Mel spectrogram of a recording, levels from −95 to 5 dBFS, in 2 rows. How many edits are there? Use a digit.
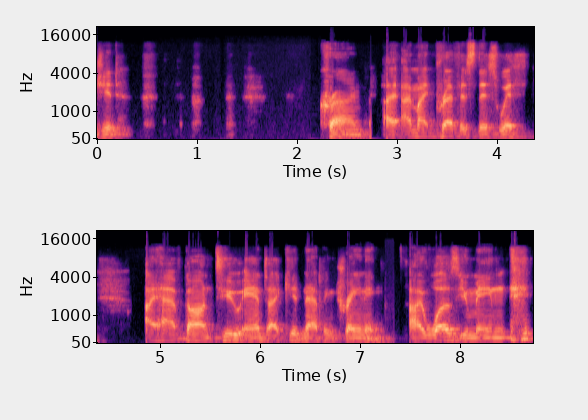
2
